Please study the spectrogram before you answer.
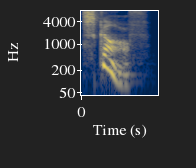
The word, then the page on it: scarf: British English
